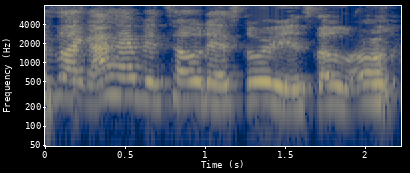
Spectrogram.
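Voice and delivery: words carried on laughter; cracking up. Real, not acted. Friend who hasn't told the story in so long, cracking up. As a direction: laugh while excusing the giggles. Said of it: "I'm laughing now".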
